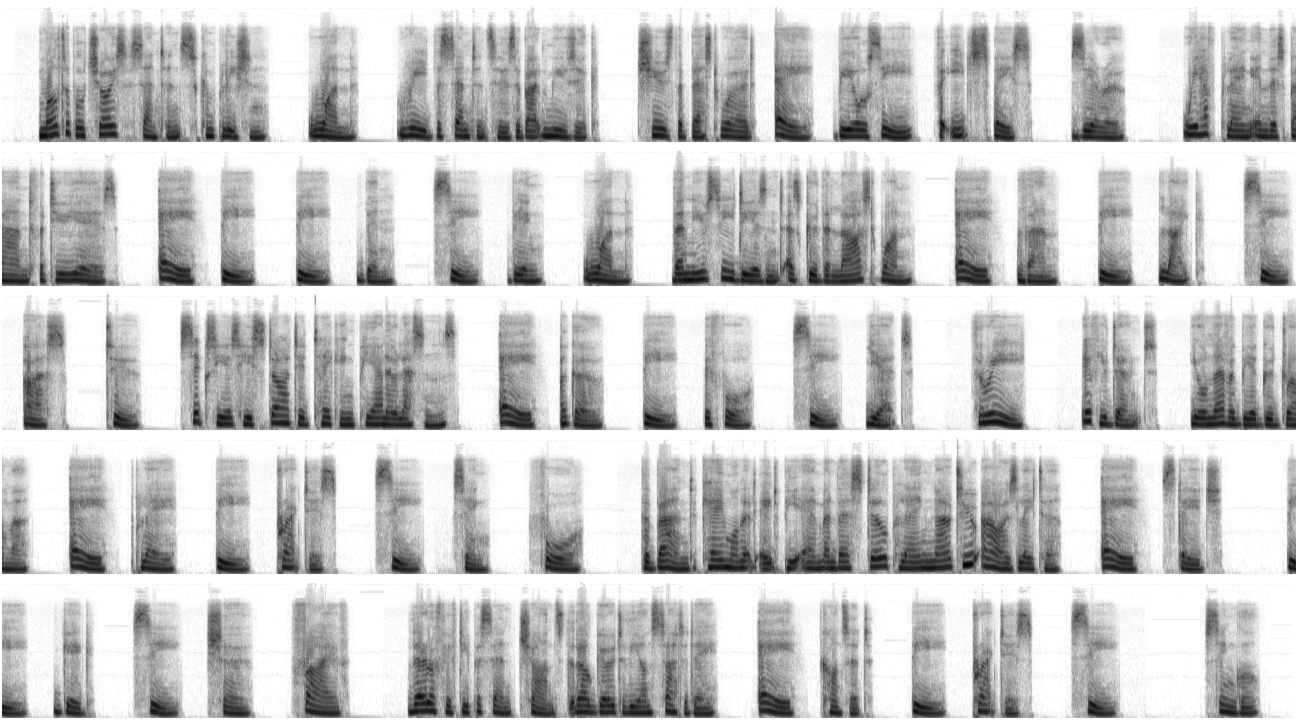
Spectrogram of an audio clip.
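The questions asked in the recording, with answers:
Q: The new CD isn't as good the last one.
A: C: as

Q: 6 years he started taking piano lessons.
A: A: ago

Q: If you don't, you'll never be a good drummer.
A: B: practice

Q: The band came on at 8 p.m.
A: A: stage

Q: There are 50% chance that I'll go to the on Saturday.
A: A: concert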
